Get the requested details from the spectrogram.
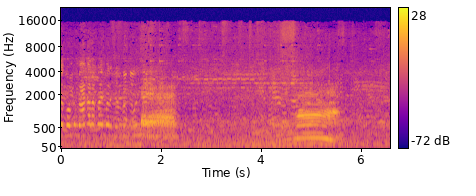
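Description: Men talk loudly in a crowd outdoors.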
